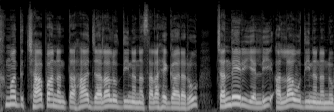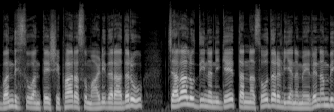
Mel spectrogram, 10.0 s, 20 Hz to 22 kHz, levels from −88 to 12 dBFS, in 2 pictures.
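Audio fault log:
Nothing stood out on listening to the speech recording.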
